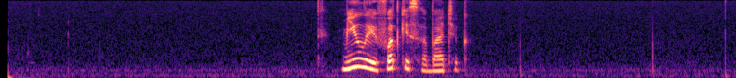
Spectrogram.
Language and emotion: Russian, positive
